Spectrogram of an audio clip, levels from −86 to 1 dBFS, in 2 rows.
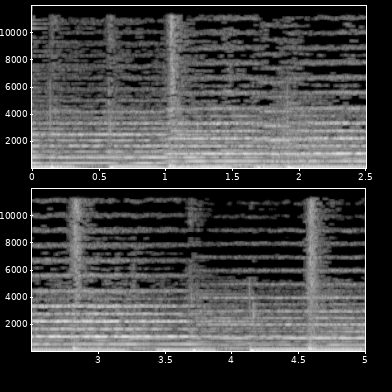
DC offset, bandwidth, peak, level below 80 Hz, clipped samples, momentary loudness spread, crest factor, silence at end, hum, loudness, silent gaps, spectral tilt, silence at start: under 0.1%; 12 kHz; 0 dBFS; -26 dBFS; under 0.1%; 5 LU; 14 dB; 0 s; none; -14 LUFS; none; -5 dB/octave; 0 s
